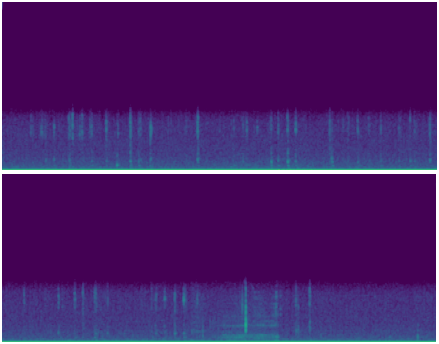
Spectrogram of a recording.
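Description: Steady, close typing on a computer keyboard, a dense run of quick clicking keystrokes continuing throughout while signing in, with no voices.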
